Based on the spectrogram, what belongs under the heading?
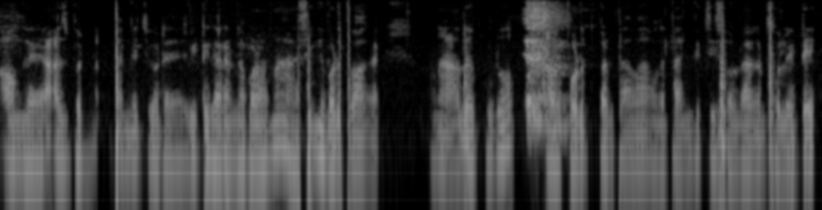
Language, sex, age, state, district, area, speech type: Tamil, male, 18-30, Tamil Nadu, Kallakurichi, rural, spontaneous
